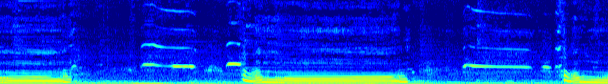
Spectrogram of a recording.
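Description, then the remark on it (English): A little dog named Maybe and a big old hound dog named Mr. Wendell whimpering and yipping out front of a house in East Nashville, several drawn-out high whines that slide downward in pitch, coming in three bursts with short yips between them. No one speaks. “She's out front to greet me, trailed by a little dog named Maybe and a big old hound dog named Mr.”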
